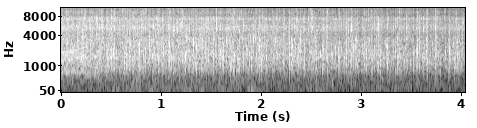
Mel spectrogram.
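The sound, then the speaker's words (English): An audience at Macomb college claps steadily for about four seconds for the college president, Jim Jacobs, a dense, even wash of hand claps with no voices over it and no rise or fade in loudness. “Give Jim Jacobs a big round of applause.”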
